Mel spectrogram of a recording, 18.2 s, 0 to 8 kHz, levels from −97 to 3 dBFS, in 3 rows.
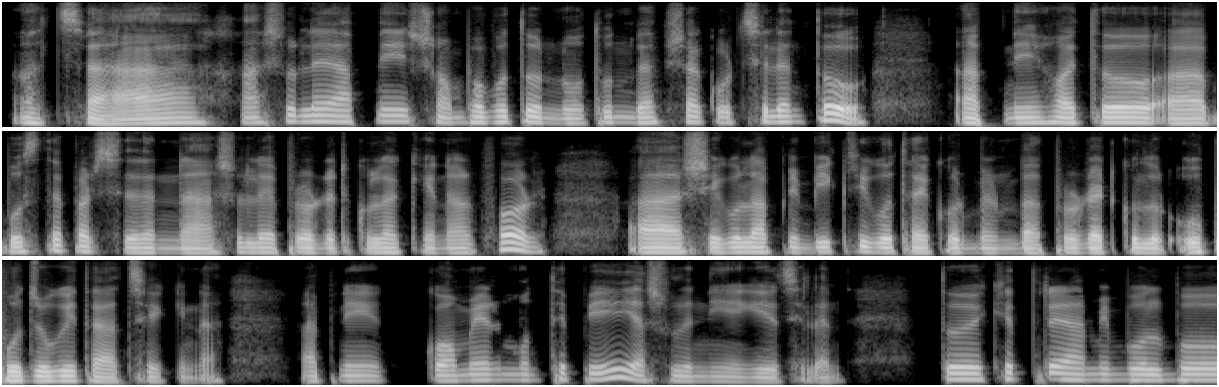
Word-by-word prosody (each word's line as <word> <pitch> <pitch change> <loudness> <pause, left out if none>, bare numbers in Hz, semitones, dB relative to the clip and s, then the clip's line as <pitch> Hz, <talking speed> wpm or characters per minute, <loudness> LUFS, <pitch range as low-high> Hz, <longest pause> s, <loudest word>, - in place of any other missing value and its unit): আচ্ছা, 110 0 -1 0.8
আসলে 145 +4 -1 0.2
আপনি 145 - -7 0.2
সম্ভবত 125 +2 0 0.2
নতুন 105 +4 -2
ব্যবসা 130 +3 0
করছিলেন 135 +2 0
তো, 170 - +6 0.7
আপনি 115 - -4 0.2
হয়তো 120 0 +2 0.3
আ - - +4 0.2
বুঝতে 115 +5 0
পারছিলেন 105 -4 0
না - - +2
আসলে 105 +2 -2
প্রোডাক্ট 105 0 0
গুলা 105 0 +2
কেনার 100 0 -2
পর 170 -3 +4 0.6
আ - - +6 0.3
সেগুলো 110 +1 +3
আপনি 115 - -5
বিক্রি 115 +2 -1
কোথায় 105 -1 +3
করবেন? 95 -1 -1
বা 95 - +4
প্রোডাক্ট 100 -1 +2
গুলোর 100 -1 +3
উপযোগিতা 110 0 +2
আছে - - -9
কিনা? - - -10 0.5
আপনি 120 - -6 0.4
কমের 125 +2 -1
মধ্যে 130 +2 -7
পেয়েই 165 +5 -1
আসলে 120 -2 -5
নিয়ে 105 -2 -6
গিয়েছিলেন। 95 -1 -6 0.5
তো - - -2
এক্ষেত্রে 150 +2 -4
আমি 135 0 -6
বলবো 130 +1 0
115 Hz, 140 wpm, -22 LUFS, 105-130 Hz, 0.8 s, তো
